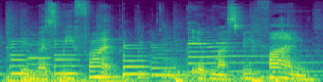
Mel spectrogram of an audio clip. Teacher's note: you can just simply drop the T sound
